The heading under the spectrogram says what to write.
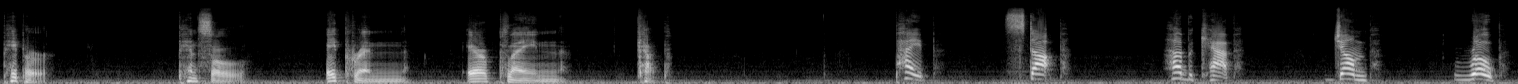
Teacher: Cognate B, the unvoiced labial stop consonant. The whispered tap of this drumbeat P is played with a light springing apart of the lips, just like for the B. On the springing away, feel a B in a whisper without any puff of air.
